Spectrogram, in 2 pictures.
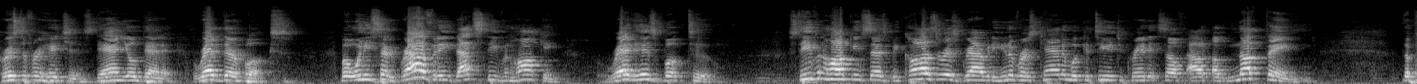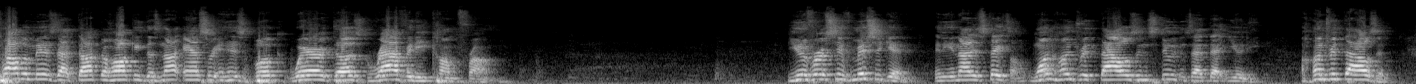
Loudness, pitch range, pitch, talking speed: -13 LUFS, 175-220 Hz, 205 Hz, 140 wpm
